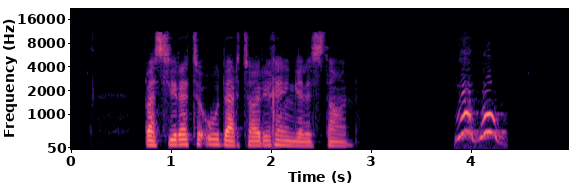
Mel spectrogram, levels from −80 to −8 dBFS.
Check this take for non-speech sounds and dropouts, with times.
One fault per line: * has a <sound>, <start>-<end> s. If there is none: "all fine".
* has a bark, 3.8-4.4 s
